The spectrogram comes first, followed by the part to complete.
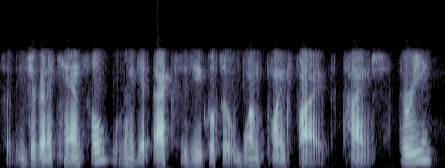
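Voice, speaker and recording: A man's voice: on the low side, sing-song, a little fast, creaky, slightly rough. A man teaching a math lesson, talking through each step of the working aloud. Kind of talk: screen-recorded lesson walkthrough. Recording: tinny lo-fi mic.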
